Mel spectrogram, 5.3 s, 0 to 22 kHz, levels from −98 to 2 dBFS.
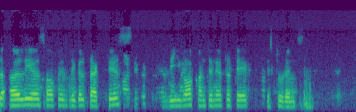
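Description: Nothing in this speech recording points to a technical fault anywhere in the signal.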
